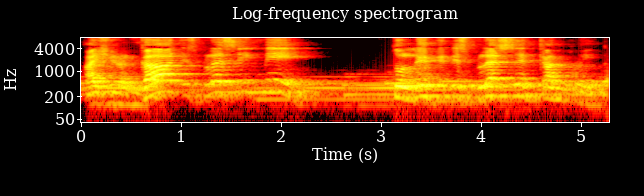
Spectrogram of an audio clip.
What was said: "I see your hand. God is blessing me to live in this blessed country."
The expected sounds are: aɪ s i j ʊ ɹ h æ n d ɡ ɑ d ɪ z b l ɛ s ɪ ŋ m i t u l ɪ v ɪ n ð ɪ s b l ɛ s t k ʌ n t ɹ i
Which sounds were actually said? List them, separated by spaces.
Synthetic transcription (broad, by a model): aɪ ʃ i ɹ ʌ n ɡ ɑ d ɪ z b l ɛ s ɪ ŋ m i t u l ɪ v ɪ n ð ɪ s b l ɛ s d k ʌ n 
